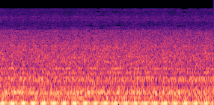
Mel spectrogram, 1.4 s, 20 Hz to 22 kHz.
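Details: Honda Vario 150 smartkey scooter idling after an ECM replacement and registration: steady, even low putter with regular firing pulses, no knocks or misses; normal healthy idle.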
